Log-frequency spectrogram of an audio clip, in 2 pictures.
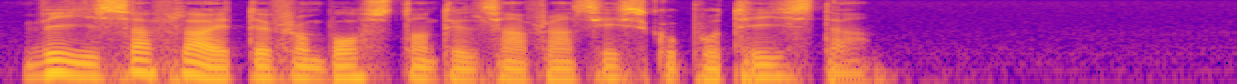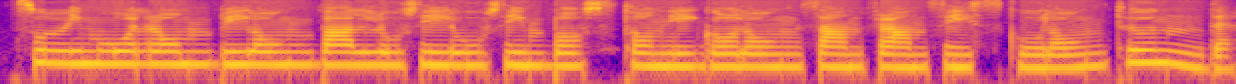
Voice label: Tok Pisin Machine Translation; Swedish To Tok Pisin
